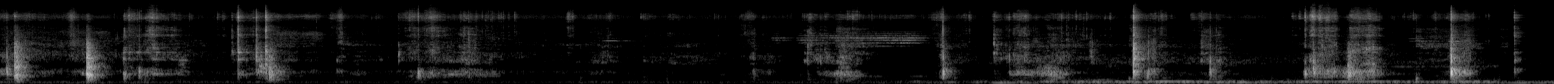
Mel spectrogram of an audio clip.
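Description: Intermittent scraping and clinking of a utensil against a pot as egg biryani ingredients are stirred, in irregular bursts with quiet gaps between.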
